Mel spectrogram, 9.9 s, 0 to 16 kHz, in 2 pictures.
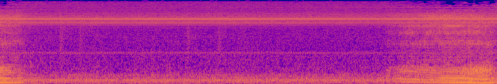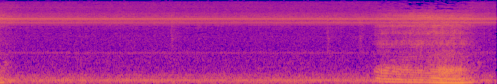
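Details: A person snoring: two deep, rattling snores about five seconds apart, near 12 breaths a minute, over steady room hum.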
